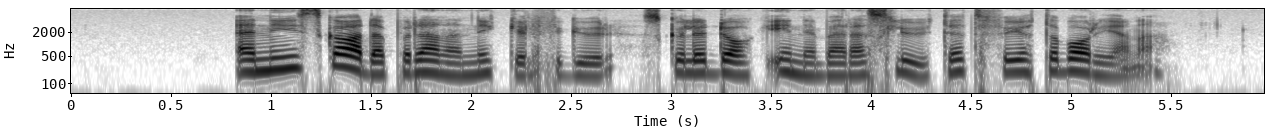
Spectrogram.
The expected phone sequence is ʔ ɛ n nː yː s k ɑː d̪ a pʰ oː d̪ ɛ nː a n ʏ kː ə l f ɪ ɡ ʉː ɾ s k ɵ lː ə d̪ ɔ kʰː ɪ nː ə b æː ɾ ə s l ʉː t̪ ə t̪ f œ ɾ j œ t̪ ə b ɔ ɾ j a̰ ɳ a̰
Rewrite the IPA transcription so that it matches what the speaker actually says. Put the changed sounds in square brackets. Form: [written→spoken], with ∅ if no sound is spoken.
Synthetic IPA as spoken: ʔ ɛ n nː yː s k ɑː d̪ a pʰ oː d̪ ɛ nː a n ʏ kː ə l f ɪ ɡ ʉː ɾ s k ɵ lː ə d̪ ɔ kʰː ɪ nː ə b æː ɾ [ə→a] s l ʉː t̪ ə t̪ f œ ɾ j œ t̪ ə b ɔ ɾ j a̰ ɳ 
